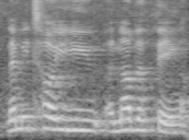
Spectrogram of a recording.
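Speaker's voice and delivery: ordinary delivery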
